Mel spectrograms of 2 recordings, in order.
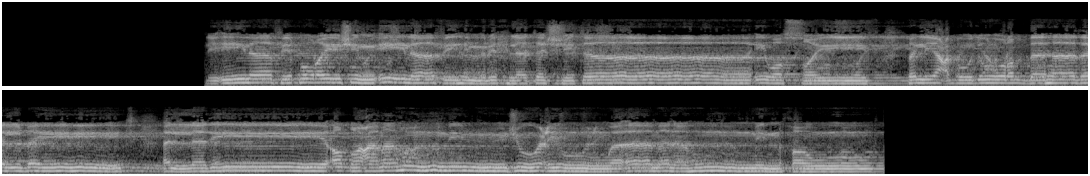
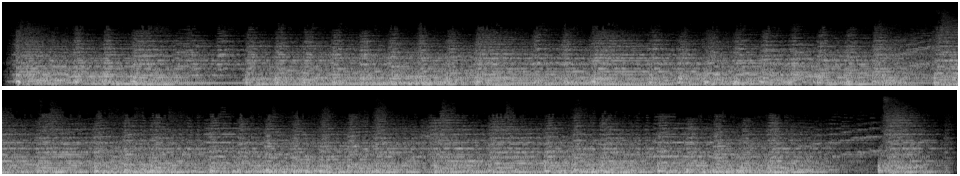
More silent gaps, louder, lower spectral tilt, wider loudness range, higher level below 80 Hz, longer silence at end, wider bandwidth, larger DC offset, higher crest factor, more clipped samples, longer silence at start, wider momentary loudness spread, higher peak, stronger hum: neither; first, -17 LUFS vs -24 LUFS; second, -5 dB/octave vs -7.5 dB/octave; about the same, 3 LU vs 1 LU; second, -54 dBFS vs -38 dBFS; first, 2.05 s vs 0 s; about the same, 9.8 kHz vs 10 kHz; first, 0.7% vs under 0.1%; about the same, 14 dB vs 16 dB; neither; first, 2.05 s vs 0.05 s; about the same, 4 LU vs 3 LU; about the same, -6 dBFS vs -6 dBFS; neither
